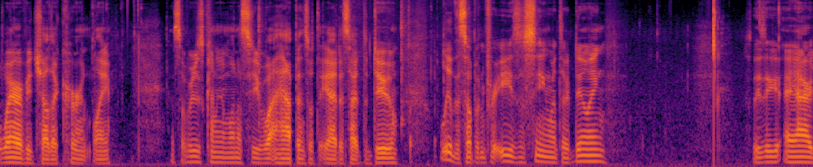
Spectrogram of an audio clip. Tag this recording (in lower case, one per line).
speech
